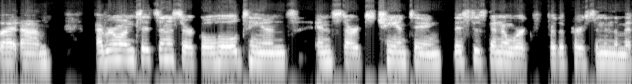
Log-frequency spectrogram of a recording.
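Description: A woman's unremarkable speaking voice with an American accent, fairly low in pitch, at a moderate pace with fairly even intonation, in a dry, close sound with no echo. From Cleveland, Ohio. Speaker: caller. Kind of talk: storytelling, childhood ghost story. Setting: phone call.

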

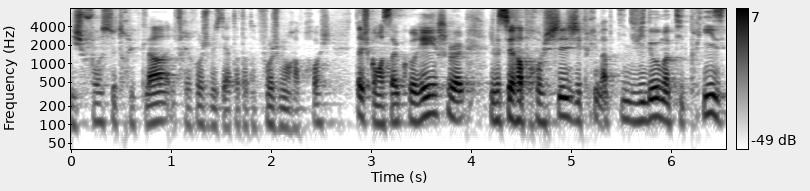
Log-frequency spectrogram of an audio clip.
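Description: Talking very fast, a man uses a medium pitch with ordinary variation and big swings in loudness. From Italy, then Belgium. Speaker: car spotter. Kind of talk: casual chat. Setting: in person.

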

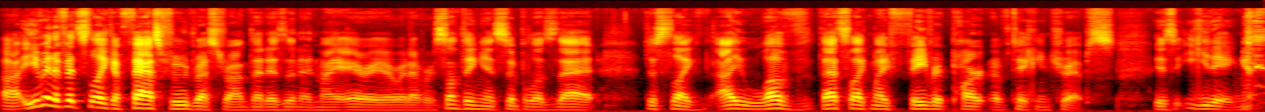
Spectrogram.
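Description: On a very clean recording with a silent background, a man talks in an unremarkable speaking voice. His pitch is medium, with ordinary pitch variation. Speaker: podcast host and video creator. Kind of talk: casual chat.

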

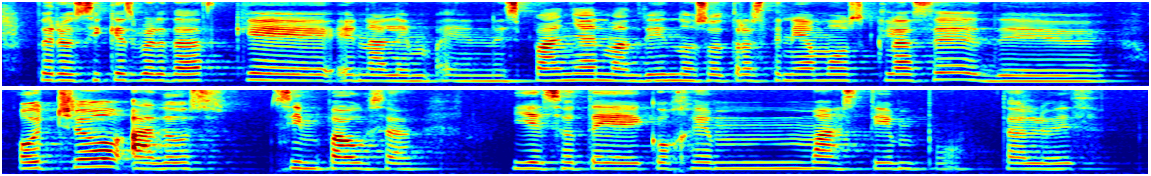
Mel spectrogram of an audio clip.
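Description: A woman speaks very slowly with a fairly high pitch and a monotone, flat intonation. Room echo is audible. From Spain. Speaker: podcast host. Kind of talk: casual chat.

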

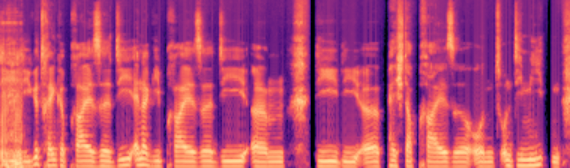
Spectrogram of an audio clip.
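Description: A man speaks at a very slow pace in a flat monotone. The loudness stays very even, and the sound is dry and close with no echo. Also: fairly low pitch for a man. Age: 30s. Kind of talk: casual chat.

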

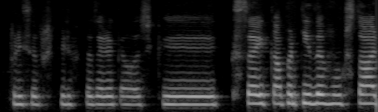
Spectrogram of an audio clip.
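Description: A woman with a fairly high but dark, mellow voice speaks at a moderate pace in a monotone, flat way. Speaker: university student. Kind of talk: casual chat.

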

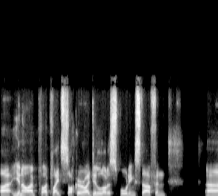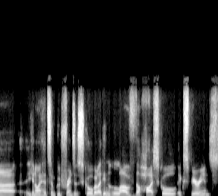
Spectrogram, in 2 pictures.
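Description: A man with an Australian accent, moderate pace and ordinary pitch variation, in a dry, close sound with no echo. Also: medium pitch for a man, quiet background. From Western Australia (Albany). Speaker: stage actor. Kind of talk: casual chat. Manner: halting.

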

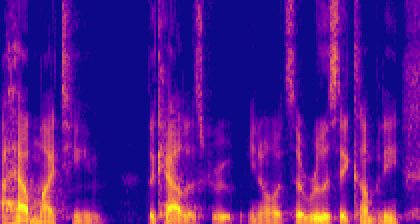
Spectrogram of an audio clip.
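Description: Heard in a very clean recording with a silent background, a man with an American accent speaks in a very deep, low pitch with fairly even intonation. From US Pacific Northwest, Seattle. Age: 30s. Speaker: real estate broker and social media influencer. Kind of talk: casual chat.

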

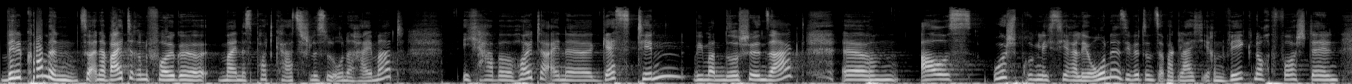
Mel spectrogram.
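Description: A woman speaks in a plain, everyday voice at a fairly high pitch. She goes fairly slowly with lively intonation. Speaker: podcast host. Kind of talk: interview.

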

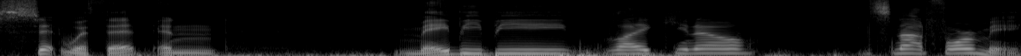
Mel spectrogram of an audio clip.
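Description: With an American accent, a man talks at a fairly high pitch. His voice moves in very wide pitch swings. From Florida, US. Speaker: podcast co-host, father. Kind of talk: casual chat. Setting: outdoors at parents' house.

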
